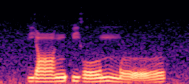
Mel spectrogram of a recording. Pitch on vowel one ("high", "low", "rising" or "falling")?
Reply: rising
